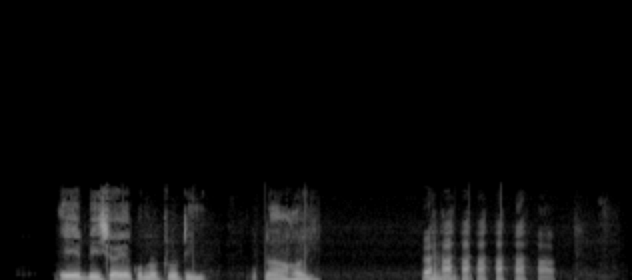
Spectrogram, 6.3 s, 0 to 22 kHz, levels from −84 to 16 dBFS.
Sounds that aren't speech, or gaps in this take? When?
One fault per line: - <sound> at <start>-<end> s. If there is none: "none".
- dropout at 2.6-2.7 s
- laugh at 4.2-5.6 s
